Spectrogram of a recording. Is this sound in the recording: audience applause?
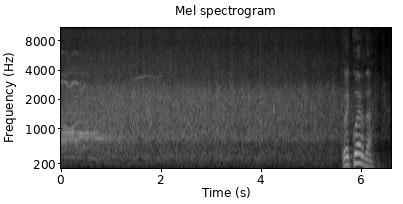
yes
